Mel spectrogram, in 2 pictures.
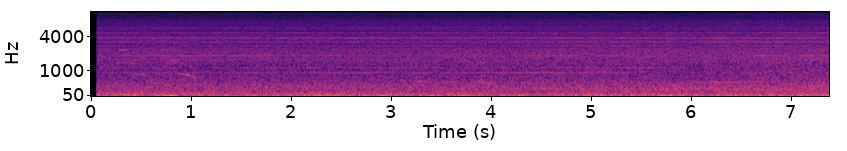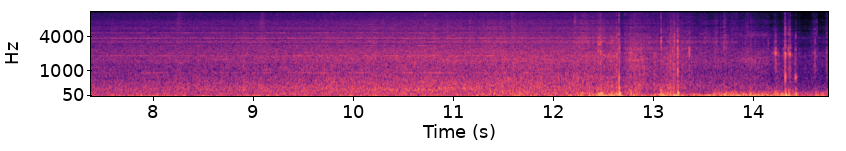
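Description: Steady drone of a C-130's four turboprop engines and rushing wind inside the cargo hold near the open jump door, growing louder as the jumper moves toward the door. In the last second or so it turns into loud, irregular gusts and thumps of wind buffeting as the paratrooper exits into the slipstream.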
